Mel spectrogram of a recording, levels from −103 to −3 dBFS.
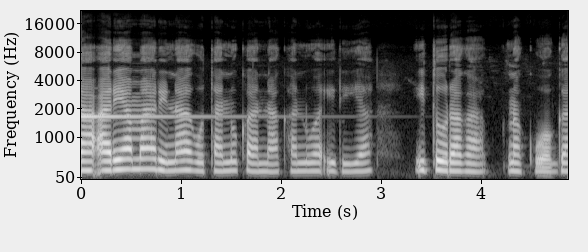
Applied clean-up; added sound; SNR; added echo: none; Piano; 12 dB; none.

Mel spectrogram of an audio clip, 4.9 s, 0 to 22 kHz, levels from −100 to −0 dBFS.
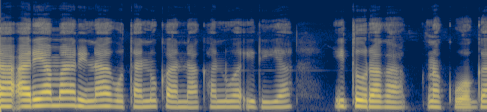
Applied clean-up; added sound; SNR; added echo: neural mask model DeepFilterNet 3.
